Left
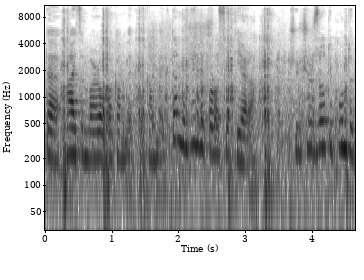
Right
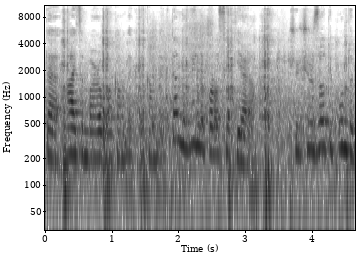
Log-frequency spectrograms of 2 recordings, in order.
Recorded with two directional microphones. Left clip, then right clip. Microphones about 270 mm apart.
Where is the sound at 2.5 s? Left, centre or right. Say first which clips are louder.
Left 2 dB; centre.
